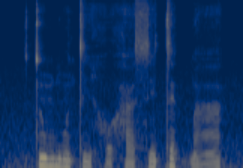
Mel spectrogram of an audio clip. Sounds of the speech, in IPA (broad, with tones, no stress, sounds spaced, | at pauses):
t ũ˦ b ũ˧ t i˨ h o˨ h a˨ s i˨˦ t ɛ˦˨ ɡ͡b ã˨˦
